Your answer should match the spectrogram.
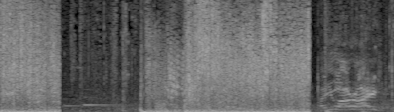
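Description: Loud booms and blasts from a World War II film battle as bombs hit German tanks, heavy explosions broken by brief gaps, with shouted voices and chaotic combat noise in between.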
